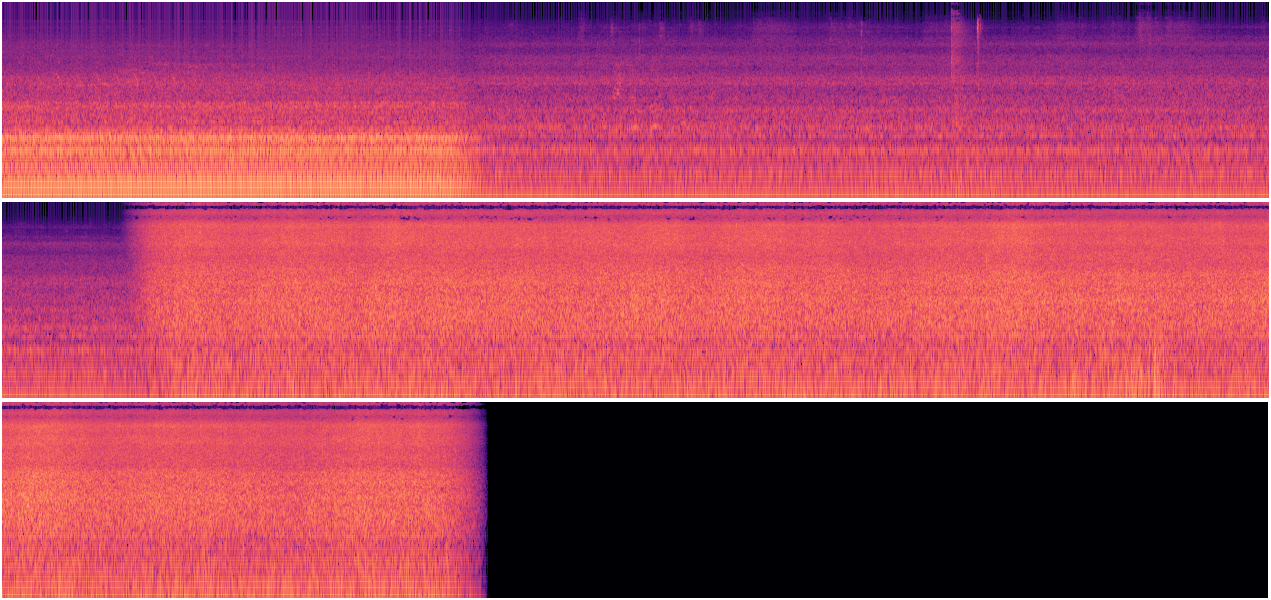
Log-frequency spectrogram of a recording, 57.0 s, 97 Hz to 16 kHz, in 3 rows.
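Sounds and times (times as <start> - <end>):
low machinery hum: 0.0 - 45.2
churning water rushing: 20.9 - 45.3.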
